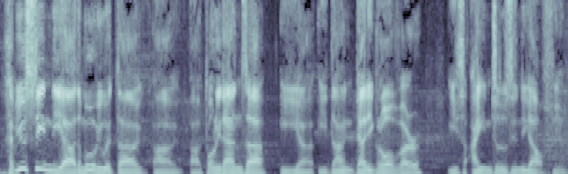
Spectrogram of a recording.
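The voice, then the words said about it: English spoken with an accent. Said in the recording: “you only hear your accent?”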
